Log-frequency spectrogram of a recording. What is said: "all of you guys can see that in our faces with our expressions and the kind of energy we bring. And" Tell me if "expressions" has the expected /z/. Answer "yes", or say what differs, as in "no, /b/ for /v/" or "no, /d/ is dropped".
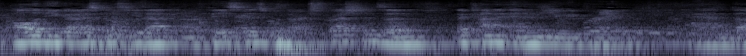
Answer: yes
